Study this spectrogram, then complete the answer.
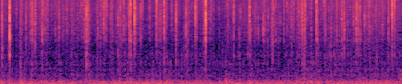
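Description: A wood fire roars steadily.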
